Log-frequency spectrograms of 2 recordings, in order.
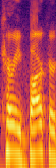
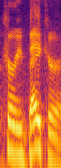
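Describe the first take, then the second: First: The surname is said with an R sound. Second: The surname is said without an R sound. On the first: The speaker calls it right. "I noticed the R" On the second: The speaker calls it wrong. "I called Curry Barker Curry Baker"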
